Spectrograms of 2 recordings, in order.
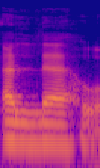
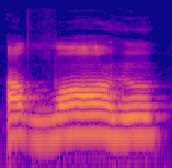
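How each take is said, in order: First: Allahu with a light, thin L, said low; mispronounced Allahu. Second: Allahu with a heavy, dark L and long open "aa"; correct Allahu. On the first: Teacher showing students the mistake to avoid, wrong Allahu. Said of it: "not Allahu, okay?". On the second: Teacher modelling the right reading for students, correct Allahu. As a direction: draw out "Allahu" slowly with a full, rounded L. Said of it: "not Allahu, okay? Allahu". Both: Shown as a demonstration.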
